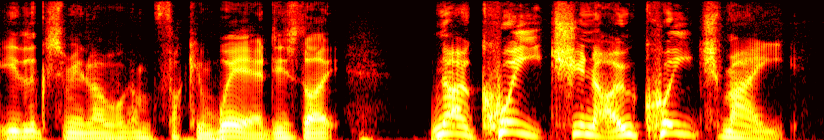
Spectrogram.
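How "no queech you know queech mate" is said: put-on sing-song, pitched-up old man voice. Retelling what an older gentleman said, acting him out in a mock geezer voice. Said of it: "I'm saying I'm acting like he's a geezer".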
